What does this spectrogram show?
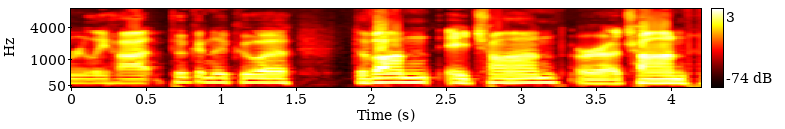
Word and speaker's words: Achane: Puka Nacua, Devon Achane, however he wants to pronounce it. A-Chain. I like A-Chain, but I think it's Achane.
